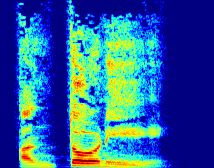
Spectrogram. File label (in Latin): "antonii", Latin; santillana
